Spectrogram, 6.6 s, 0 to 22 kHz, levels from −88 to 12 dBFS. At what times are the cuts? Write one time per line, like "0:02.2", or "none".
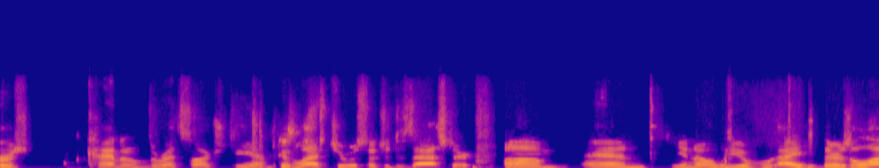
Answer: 0:01.1
0:02.0
0:03.7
